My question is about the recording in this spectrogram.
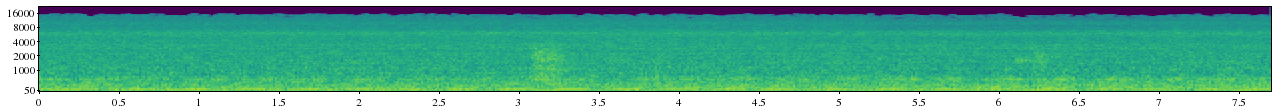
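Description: Kitchen tap water running steadily as potatoes are washed under it, over a steady low hum.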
